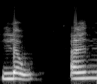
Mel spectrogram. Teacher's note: نون پہ گنا زمانی ہو رہا ہے، ایک الف کے برابر یہاں پہ رکیں گے، 2 حرکات 2 کاؤنٹ رکیں گے.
